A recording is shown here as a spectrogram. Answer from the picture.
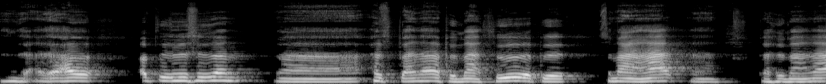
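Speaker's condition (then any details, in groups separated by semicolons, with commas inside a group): Tongue cancer; biopsy-confirmed, ECCT treatment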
